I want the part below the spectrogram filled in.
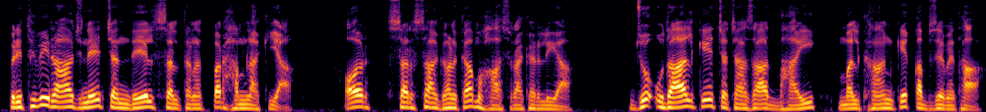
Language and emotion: Urdu, neutral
